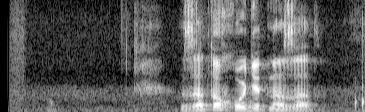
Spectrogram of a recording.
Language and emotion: Russian, neutral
